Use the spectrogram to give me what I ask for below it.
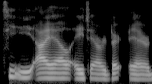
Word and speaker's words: Teilhard: That's spelled Dechardin. Teilhard is Teilhard.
